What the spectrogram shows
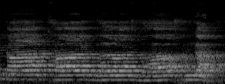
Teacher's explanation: किस किस अंग से निकलती है तो जो का वर्ग है का वर्ग की जो ध्वनि होती है वो कंठ से निकलती है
